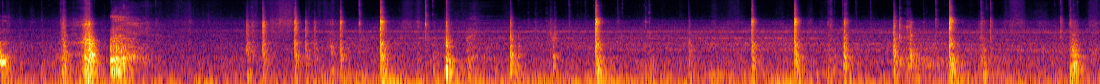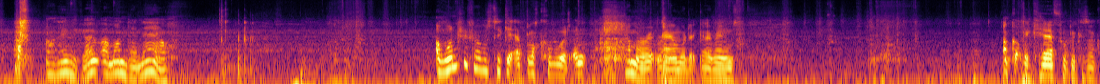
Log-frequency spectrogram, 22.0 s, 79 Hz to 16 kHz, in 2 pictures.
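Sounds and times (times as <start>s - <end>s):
sheet metal clicking and knocking: 2.4s - 10.0s.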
